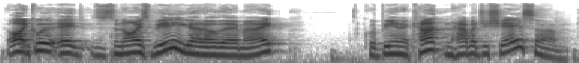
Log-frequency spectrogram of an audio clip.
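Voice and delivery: punchy Aussie banter with swooping inflections; mock Australian accent. Aussie demanding a mate share the beer, mock Australian accent. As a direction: ham up a rough-and-ready Australian accent. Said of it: "if that's a good Australian".

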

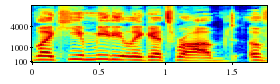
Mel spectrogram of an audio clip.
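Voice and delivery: ordinary delivery

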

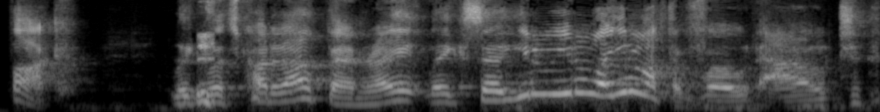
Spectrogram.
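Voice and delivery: loud, high exasperated outburst; hammed-up panicked strategist yelling to shut it down; mock frustrated shout. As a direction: blurt it like a campaign boss seeing bad numbers. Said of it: "They'd be like".

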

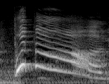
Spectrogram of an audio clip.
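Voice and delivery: high, falling kung-fu cry on "Water!"; teriakan film kungfu. Acted. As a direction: yelp "Water!" like a martial-arts movie fighter. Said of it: "Kayak film kungfu". (teriakan kungfu bernada tinggi)

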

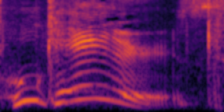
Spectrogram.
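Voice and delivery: high, swooping dismissal; dismissive. Real, not acted. Cohost brushing off an edited video, dismissive. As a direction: throw it out high, then let it fall.

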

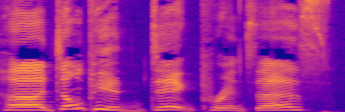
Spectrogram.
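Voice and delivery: loud heckling yell from the side; sudden shout. Acted. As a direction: yell it over the crowd. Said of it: "Katsuki shouted suddenly".

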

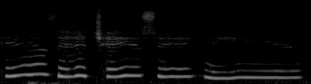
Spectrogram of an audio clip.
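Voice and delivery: high, very slow, stretched-out question; nervous drawn-out question. Real, not acted. Player fleeing a monster in a game, nervous drawn-out question. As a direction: draw every word out high, uneasily.

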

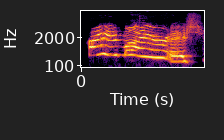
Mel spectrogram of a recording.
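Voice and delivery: high, loud mock Irish protest; bad Irish accent. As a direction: imitate a hopelessly muddled Irish accent, loudly. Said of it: "it's always coming out as, like, an Australian".

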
